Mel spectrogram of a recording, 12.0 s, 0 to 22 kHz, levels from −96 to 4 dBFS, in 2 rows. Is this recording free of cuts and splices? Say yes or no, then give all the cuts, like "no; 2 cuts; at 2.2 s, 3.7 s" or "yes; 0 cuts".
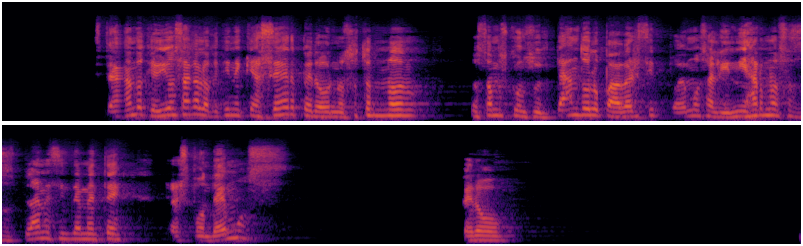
yes; 0 cuts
